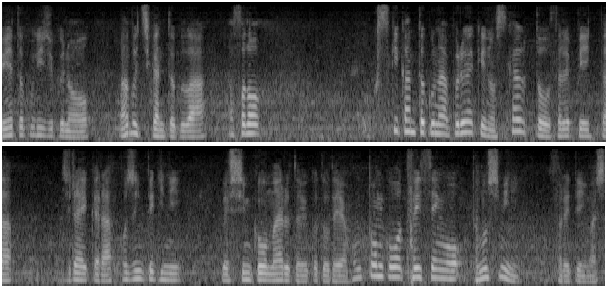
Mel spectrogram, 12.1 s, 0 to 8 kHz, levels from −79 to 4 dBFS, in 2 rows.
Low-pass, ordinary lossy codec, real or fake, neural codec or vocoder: 7.2 kHz; none; fake; codec, 24 kHz, 0.9 kbps, WavTokenizer, medium speech release version 1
